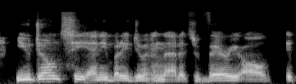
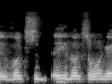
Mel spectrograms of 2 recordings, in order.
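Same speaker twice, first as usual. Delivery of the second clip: ordinary talk, nothing marked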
